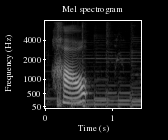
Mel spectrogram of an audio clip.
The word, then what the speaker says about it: 好: Hao, he, ao, con tercer tono. No olvides, la H se pronuncia como J en español.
